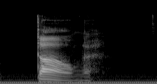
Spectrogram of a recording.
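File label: "taonga", Māori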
